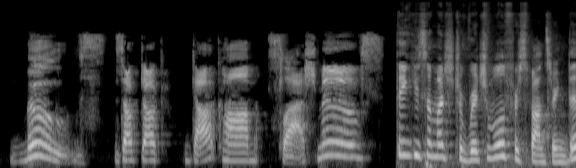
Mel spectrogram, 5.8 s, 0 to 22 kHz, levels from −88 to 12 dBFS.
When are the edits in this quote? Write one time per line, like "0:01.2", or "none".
0:03.8

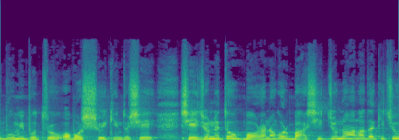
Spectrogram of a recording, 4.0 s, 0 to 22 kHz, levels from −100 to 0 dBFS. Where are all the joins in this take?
none

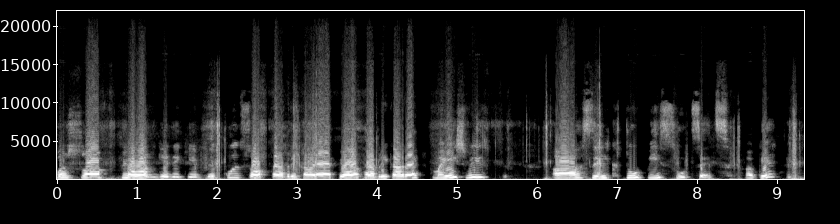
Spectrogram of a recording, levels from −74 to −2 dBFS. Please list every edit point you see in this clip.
0:04.6

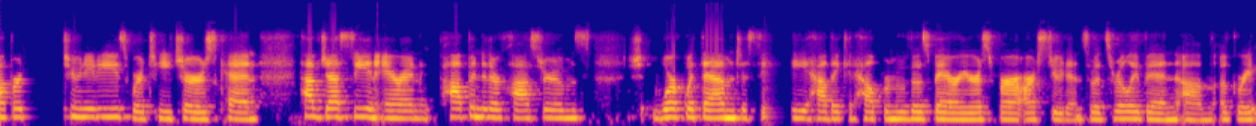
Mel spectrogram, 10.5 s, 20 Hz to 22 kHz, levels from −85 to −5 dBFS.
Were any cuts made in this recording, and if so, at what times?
none

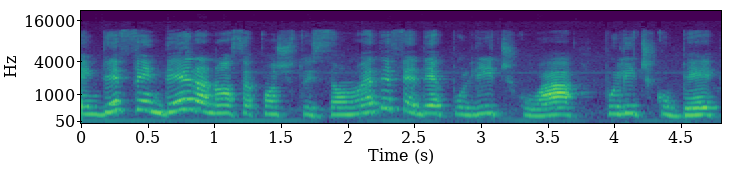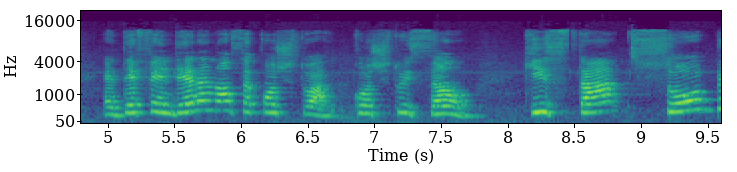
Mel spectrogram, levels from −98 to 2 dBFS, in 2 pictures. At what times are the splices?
none

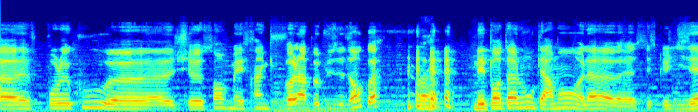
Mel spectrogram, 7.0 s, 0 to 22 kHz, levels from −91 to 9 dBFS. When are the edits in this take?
0:02.7
0:04.6

